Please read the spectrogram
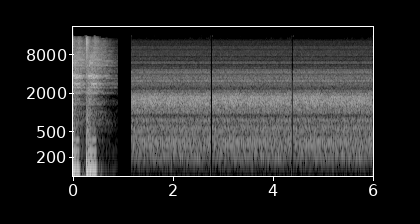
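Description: Music ends with a couple of final hits within the first second, then after a brief silence a steady static-like hiss runs on, broken by two very short dropouts.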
